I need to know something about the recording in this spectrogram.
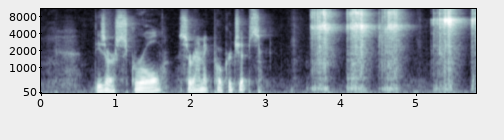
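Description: Poker chips clack together as a hand stacks and shuffles them.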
